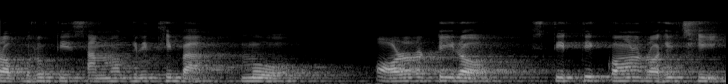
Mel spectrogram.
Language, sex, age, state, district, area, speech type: Odia, male, 45-60, Odisha, Nayagarh, rural, read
